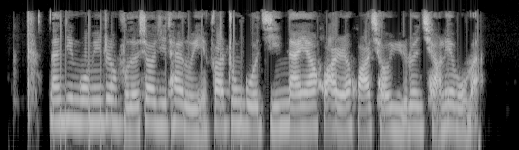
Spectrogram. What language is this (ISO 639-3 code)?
zho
